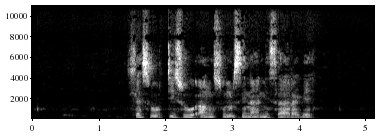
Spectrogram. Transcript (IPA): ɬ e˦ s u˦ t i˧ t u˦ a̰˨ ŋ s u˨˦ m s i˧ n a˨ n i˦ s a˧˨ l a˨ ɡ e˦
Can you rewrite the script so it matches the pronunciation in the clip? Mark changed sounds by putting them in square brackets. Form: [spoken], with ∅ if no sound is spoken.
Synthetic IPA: ɬ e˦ s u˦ t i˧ [s] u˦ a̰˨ ŋ s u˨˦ m s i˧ n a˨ n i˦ s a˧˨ [ɾ] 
